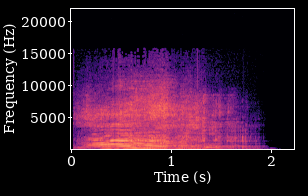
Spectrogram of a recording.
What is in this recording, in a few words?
deathclaw pain; npc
